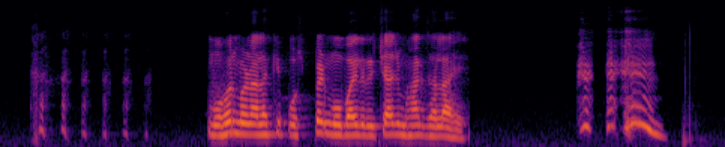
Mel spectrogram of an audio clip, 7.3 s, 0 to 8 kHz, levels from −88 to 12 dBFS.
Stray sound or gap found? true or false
true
